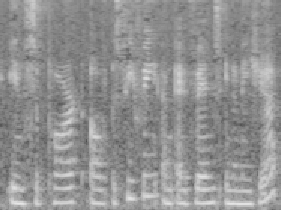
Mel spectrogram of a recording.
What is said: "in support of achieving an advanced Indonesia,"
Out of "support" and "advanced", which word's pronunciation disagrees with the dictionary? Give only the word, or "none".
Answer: advanced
